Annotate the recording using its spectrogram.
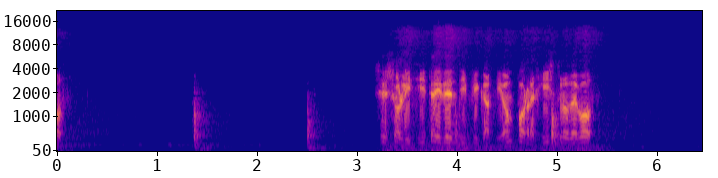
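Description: Speech, broken by two brief knocks about a second and a half and two and a half seconds in, then more speech.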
